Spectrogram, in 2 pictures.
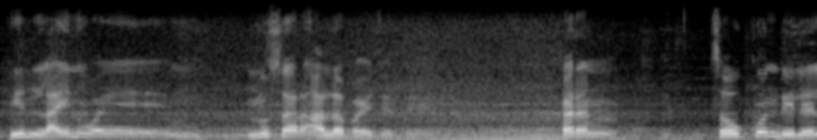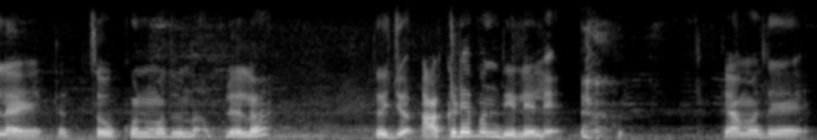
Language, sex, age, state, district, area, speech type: Marathi, male, 18-30, Maharashtra, Ahmednagar, rural, spontaneous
